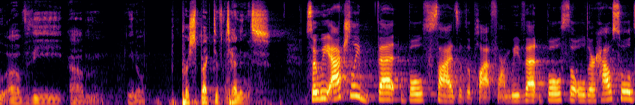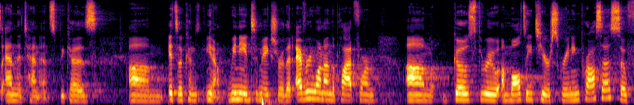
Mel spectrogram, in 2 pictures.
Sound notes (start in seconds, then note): none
